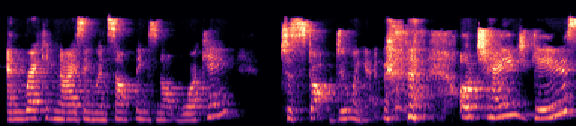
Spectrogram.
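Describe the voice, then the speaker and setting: Here a middle-aged Australian-accented woman, raised in rural Australia and now an investment banking executive, is interviewed and answers in a straightforward, candid way. She talks at a measured pace in a fairly high, fairly bright voice. The audio has a roomy, echoing quality.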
